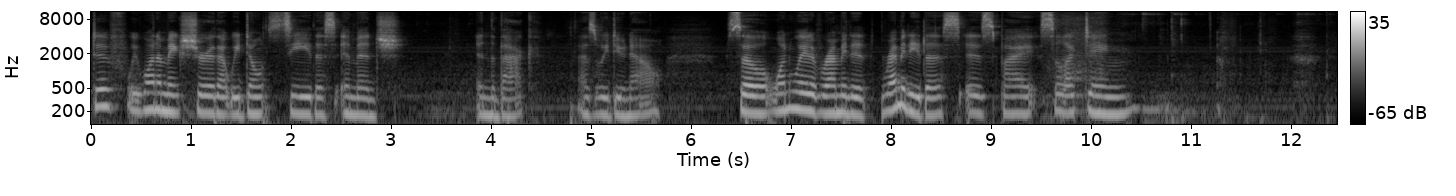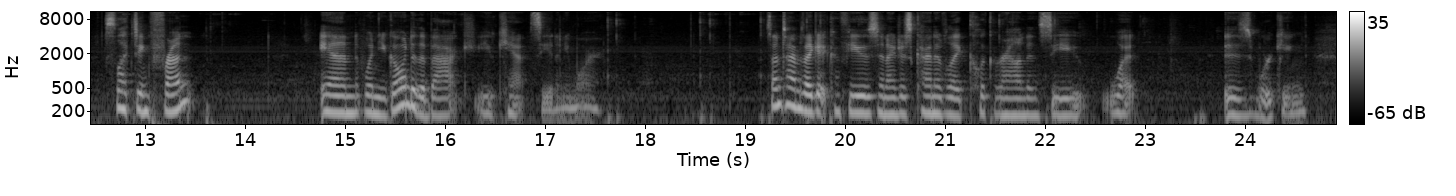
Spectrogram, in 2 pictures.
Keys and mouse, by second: 0.0-0.5 middle drag, 1.2 `, 4.2 `, 6.5 `, 10.8 click, 12.4 middle click, 13.2 `, 18.6 click, 19.2 click, 19.6 click, 21.5 click, 22.0 click, 24.0-24.9 middle drag.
